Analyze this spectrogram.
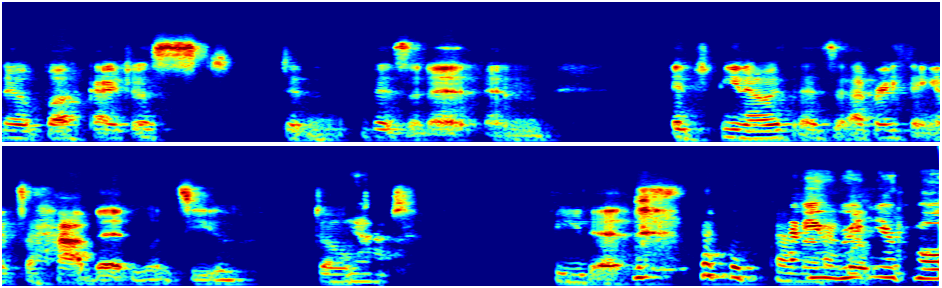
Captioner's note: laughs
